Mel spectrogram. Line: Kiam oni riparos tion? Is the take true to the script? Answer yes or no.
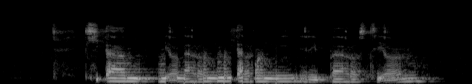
no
